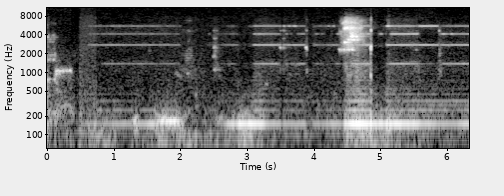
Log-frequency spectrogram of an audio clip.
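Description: Near silence: a faint steady electrical hum from an online call's audio, with one brief soft noise about four and a half seconds in.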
